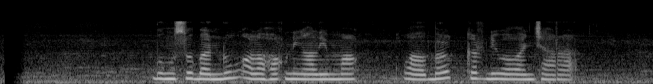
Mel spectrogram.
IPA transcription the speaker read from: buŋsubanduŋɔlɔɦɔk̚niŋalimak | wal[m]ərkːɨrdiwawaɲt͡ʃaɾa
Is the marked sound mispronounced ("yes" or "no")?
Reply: yes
